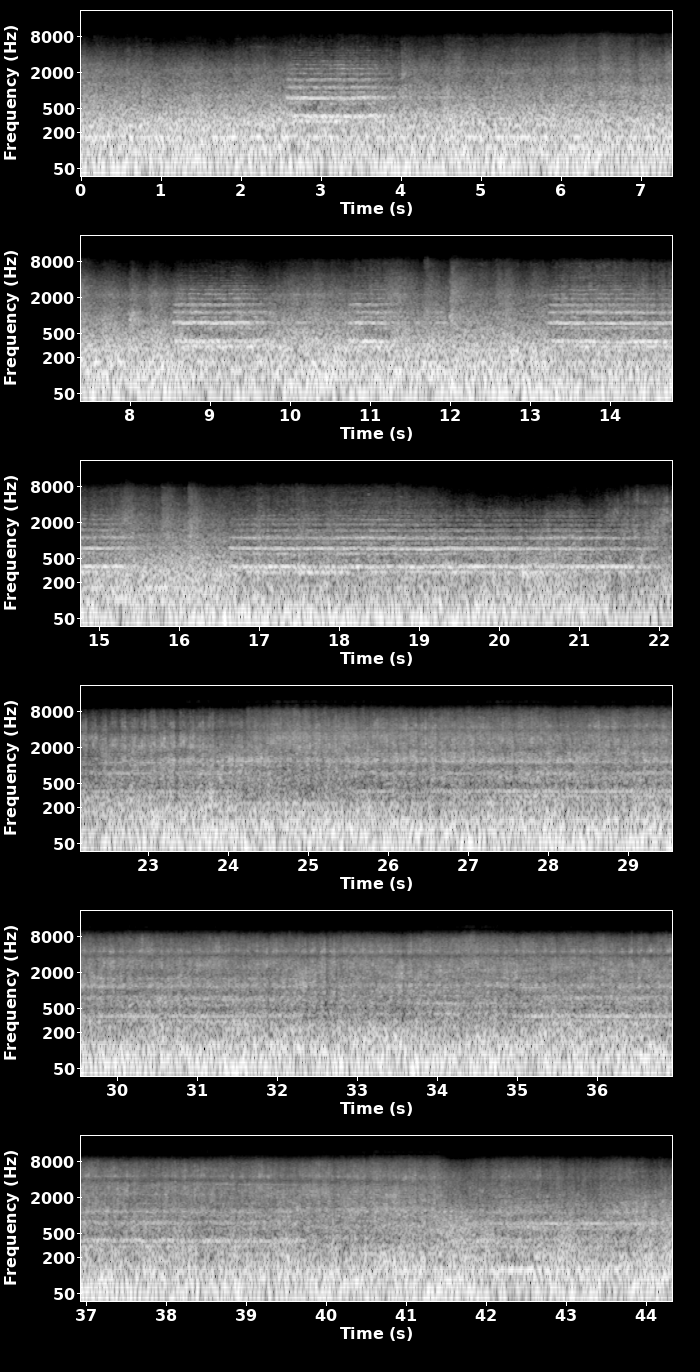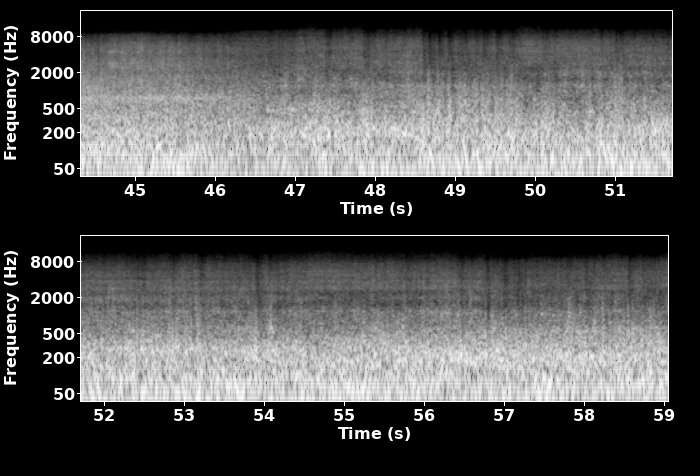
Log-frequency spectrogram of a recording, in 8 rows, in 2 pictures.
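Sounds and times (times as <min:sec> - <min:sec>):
train wheels rumbling on track: 0:00.0 - 0:59.0
train horn: 0:02.5 - 0:04.2, 0:08.5 - 0:12.2, 0:13.1 - 0:15.6, 0:16.6 - 0:24.1, 0:25.6 - 0:47.9.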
